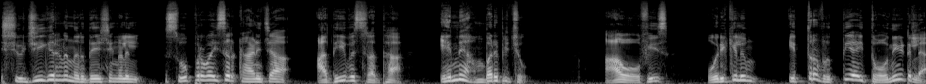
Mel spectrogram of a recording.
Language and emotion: Malayalam, surprised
